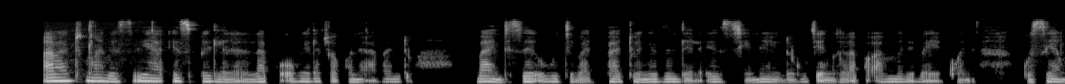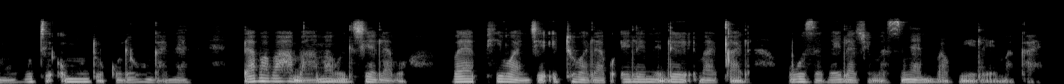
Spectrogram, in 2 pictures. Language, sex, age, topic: North Ndebele, female, 25-35, health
